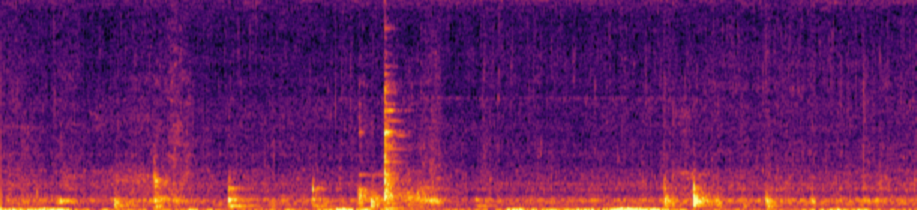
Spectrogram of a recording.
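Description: A wooden spoon stirring and scraping a thick onion-and-tomato masala in a pot, the mixture sizzling as it cooks down. The scrapes and knocks come irregularly, with one louder scrape about three seconds in.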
